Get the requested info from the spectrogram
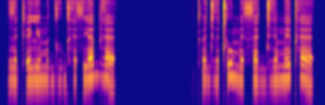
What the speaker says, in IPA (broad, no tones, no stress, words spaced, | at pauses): ðekʼelʲɘmɘ ɡʱuɡheθjɛbʱɛ | kʼɘdʱɘtʼume θɛɡdʱe mepʰɛ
